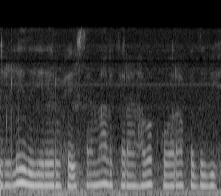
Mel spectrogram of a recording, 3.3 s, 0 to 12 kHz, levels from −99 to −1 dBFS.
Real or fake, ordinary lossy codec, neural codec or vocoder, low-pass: real; none; none; 7.2 kHz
